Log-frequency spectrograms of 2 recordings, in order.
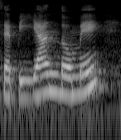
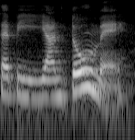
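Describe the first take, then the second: First: The stress stays on its original syllable. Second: The stress shifts away from its original syllable. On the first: The speaker calls it right. "make sure that you keep the original stress" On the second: The speaker calls it wrong. "if there are no accents on that word, I would say ... and then it doesn't sound right"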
